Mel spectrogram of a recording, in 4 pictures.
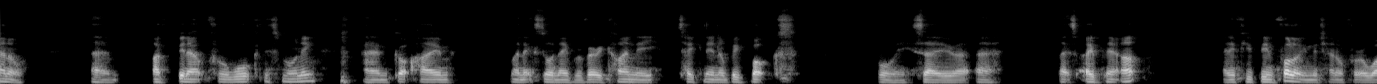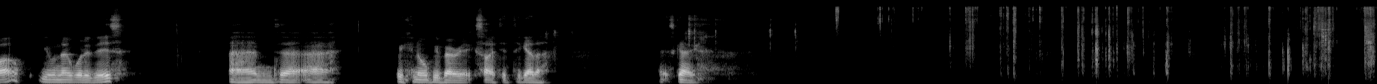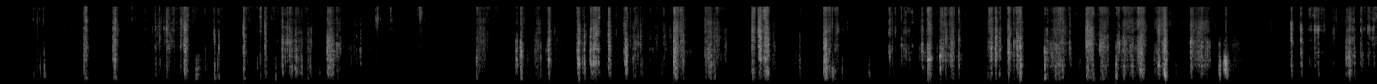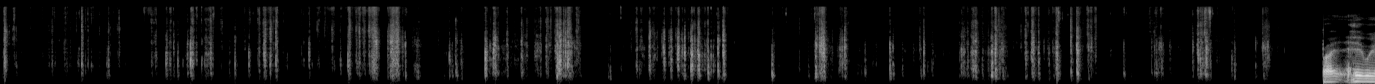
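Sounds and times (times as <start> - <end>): plastic rustling and tearing: 21.6 - 54.3.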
